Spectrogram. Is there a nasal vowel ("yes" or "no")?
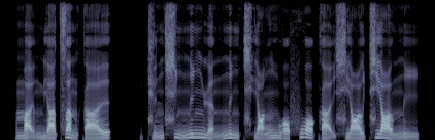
no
